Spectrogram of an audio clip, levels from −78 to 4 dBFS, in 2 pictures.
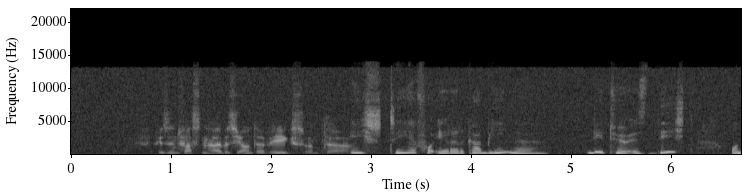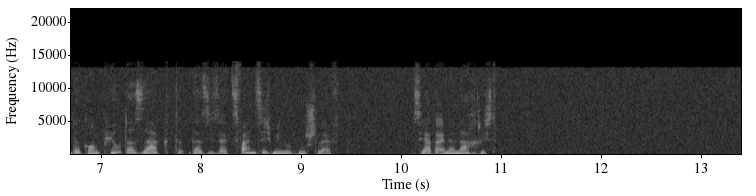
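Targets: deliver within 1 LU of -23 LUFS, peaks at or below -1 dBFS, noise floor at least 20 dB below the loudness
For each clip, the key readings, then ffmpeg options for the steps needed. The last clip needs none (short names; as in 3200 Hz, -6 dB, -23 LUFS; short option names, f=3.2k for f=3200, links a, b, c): noise floor -47 dBFS; noise floor target -53 dBFS; loudness -32.5 LUFS; peak -15.5 dBFS; loudness target -23.0 LUFS
-> -af "afftdn=nr=6:nf=-47"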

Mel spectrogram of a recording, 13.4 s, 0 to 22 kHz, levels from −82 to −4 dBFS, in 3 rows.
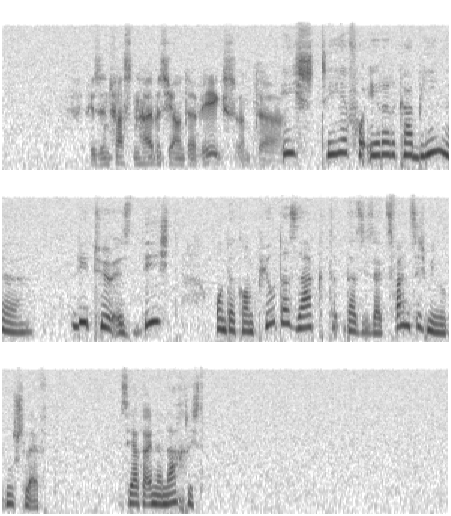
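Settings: noise floor -52 dBFS; noise floor target -53 dBFS
-> -af "afftdn=nr=6:nf=-52"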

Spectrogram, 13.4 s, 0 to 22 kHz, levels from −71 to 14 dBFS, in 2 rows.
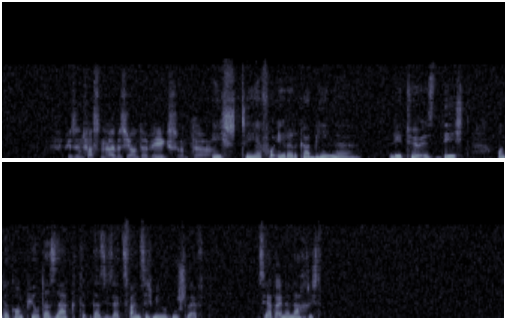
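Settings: noise floor -56 dBFS; loudness -32.5 LUFS; peak -15.5 dBFS; loudness target -23.0 LUFS
-> -af "volume=9.5dB"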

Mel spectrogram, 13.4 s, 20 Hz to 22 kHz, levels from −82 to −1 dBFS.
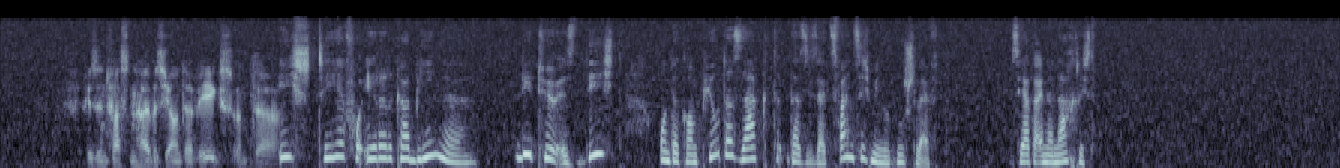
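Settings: loudness -23.0 LUFS; peak -6.0 dBFS; noise floor -46 dBFS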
